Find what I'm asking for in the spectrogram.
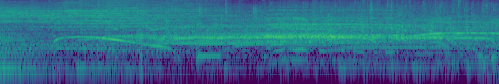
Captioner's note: audience cheers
